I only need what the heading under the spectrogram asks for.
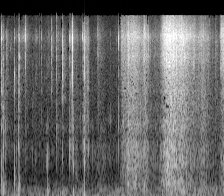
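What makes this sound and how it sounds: A small, full pocket tissue pack in a thin plastic film wrapper is held and crinkled with the fingertips. Light, scattered crackles come first, then a denser, brighter rustle that swells loudest near the end. The sound is sharp and high with almost no low end.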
